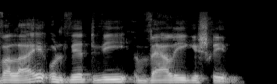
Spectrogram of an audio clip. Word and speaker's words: Valley: Wir sind in Oberbayern, Wallei. Wallei? Ein äh, Gmoor, eine äh, Gemeinde in der Nähe von Holzkirchen. Und deswegen wird das Wallei ausgesprochen.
